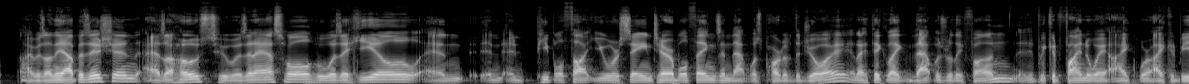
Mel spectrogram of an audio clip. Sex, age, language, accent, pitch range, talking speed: male, 30-49, English, American, 90-105 Hz, 260 wpm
